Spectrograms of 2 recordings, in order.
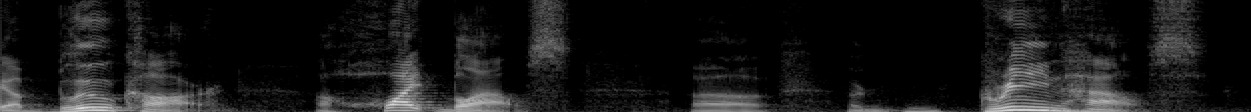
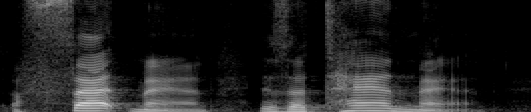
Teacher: we accent our descriptive adjectives and colors and things like that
